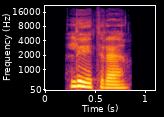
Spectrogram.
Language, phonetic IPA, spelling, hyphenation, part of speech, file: Hungarian, [ˈleːtrɛ], létre, lét‧re, noun, Hu-létre.ogg
- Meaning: sublative singular of lét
